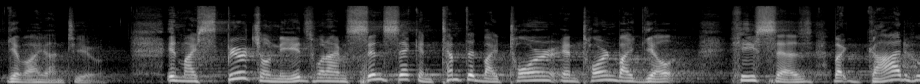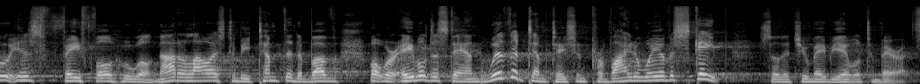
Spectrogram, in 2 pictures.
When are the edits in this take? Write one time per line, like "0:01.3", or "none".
0:08.3
0:14.0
